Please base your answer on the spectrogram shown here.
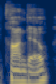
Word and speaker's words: Condo: So, I think that the closest pronunciation I've been given is close to Condo.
